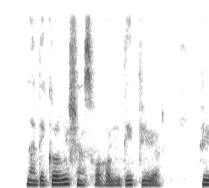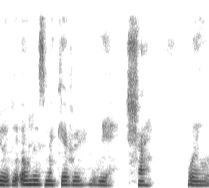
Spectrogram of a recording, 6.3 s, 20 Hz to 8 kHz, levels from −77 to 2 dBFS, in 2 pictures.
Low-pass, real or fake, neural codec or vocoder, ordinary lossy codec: 7.2 kHz; real; none; none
